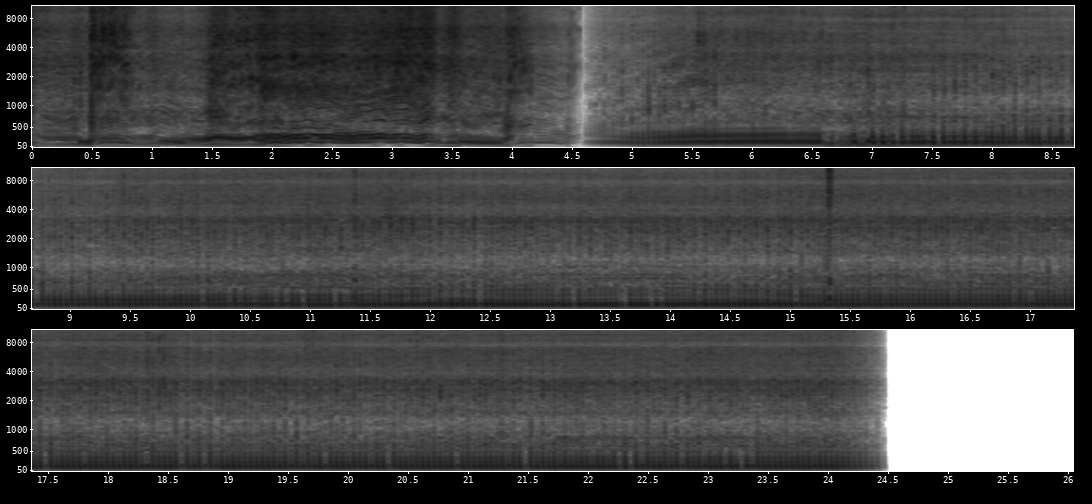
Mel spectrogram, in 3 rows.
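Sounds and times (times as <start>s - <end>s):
motorbike engine idling: 4.6s - 24.5s.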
